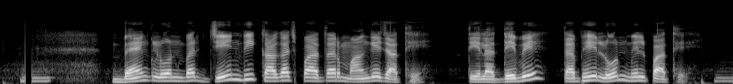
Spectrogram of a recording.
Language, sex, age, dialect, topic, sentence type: Chhattisgarhi, male, 31-35, Central, banking, statement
